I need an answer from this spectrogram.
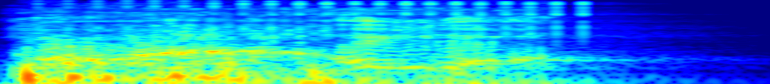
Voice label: portrait synthetic; Stellaris; machineage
